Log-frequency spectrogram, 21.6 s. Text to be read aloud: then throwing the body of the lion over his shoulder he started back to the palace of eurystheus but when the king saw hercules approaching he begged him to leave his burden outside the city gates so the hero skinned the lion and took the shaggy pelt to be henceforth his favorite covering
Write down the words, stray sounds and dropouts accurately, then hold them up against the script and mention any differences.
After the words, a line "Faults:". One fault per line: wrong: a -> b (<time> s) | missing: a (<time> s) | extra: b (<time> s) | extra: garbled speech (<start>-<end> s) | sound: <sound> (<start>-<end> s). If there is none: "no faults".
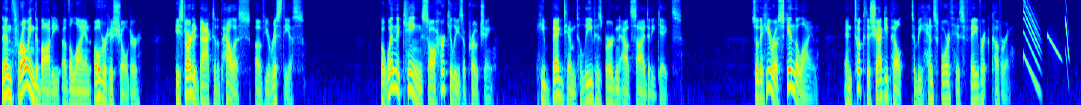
then throwing the body of the lion over his shoulder he started back to the palace of eurystheus but when the king saw hercules approaching he begged him to leave his burden outside city gates so the hero skinned the lion and took the shaggy pelt to be henceforth his favorite covering
Faults:
missing: the (12.9 s)
sound: chirp (20.5-21.4 s)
